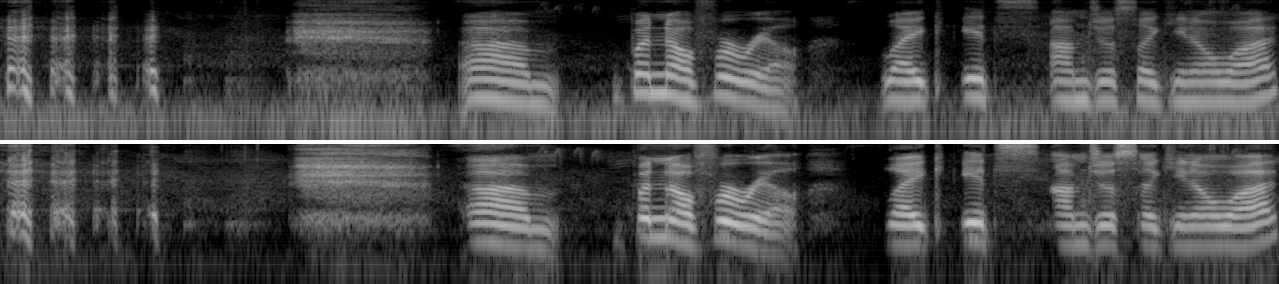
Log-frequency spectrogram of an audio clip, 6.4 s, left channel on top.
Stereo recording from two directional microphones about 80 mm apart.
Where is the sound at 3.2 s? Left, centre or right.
Left.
